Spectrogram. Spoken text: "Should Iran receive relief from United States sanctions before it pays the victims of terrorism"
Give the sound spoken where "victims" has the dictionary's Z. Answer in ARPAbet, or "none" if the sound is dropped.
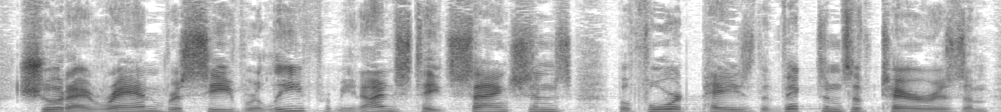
Z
